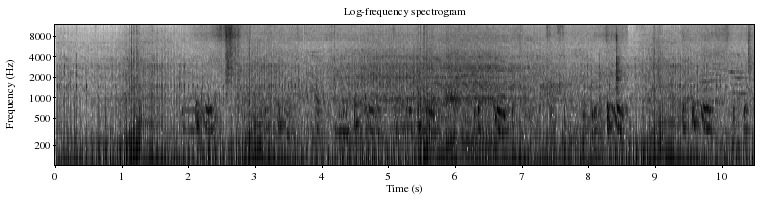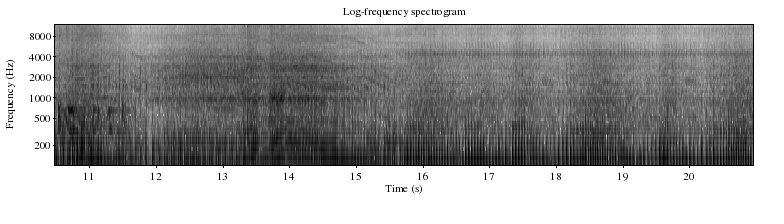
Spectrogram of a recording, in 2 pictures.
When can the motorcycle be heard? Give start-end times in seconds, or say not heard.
0.0-20.9.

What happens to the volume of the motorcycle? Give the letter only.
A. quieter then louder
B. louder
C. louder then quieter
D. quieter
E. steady
E.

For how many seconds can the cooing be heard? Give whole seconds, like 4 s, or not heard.
10 s.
